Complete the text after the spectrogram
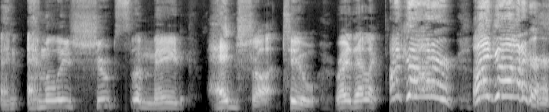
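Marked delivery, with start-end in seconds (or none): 3.9-5.5 mock giddy, very high, wired, super excited. Retelling a scene where Emily shoots a maid, mock-excited as Emily. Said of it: "she's like super excited".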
